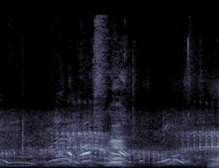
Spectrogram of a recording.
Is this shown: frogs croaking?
yes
